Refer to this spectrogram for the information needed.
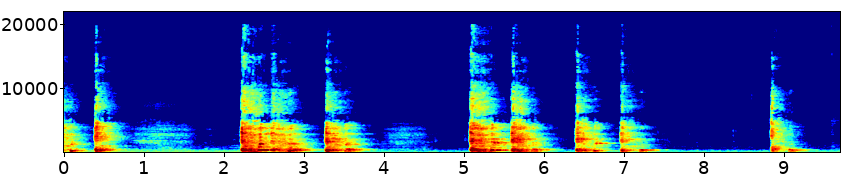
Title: Coughing from Asthma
